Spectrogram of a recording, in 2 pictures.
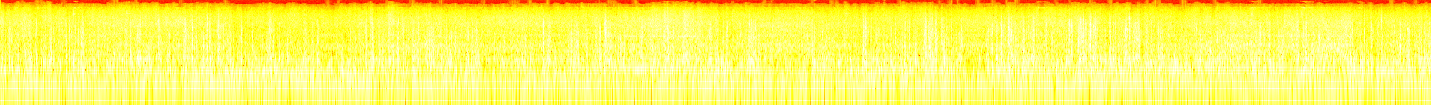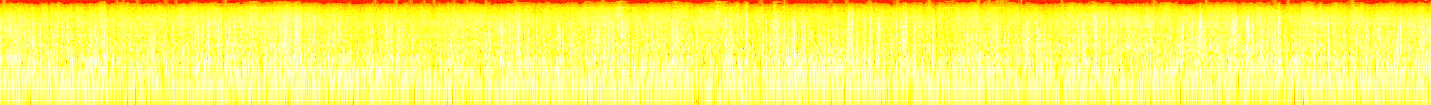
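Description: Wind buffeting the microphone over the steady low rumble of a moving passenger train.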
